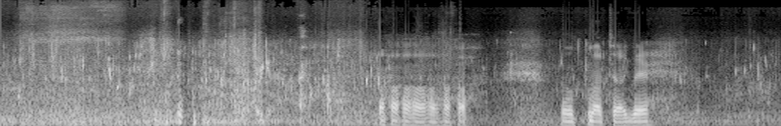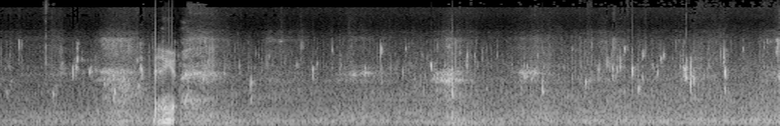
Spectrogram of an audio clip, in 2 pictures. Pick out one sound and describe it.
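Water laps against a kayak.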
